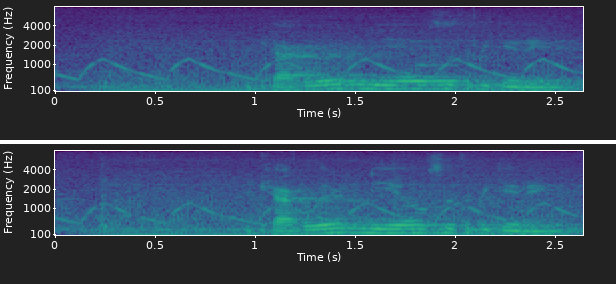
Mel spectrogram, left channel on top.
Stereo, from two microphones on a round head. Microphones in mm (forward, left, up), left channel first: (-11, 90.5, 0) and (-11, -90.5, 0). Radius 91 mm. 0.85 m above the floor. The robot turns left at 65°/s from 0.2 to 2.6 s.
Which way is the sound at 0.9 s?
60° right.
